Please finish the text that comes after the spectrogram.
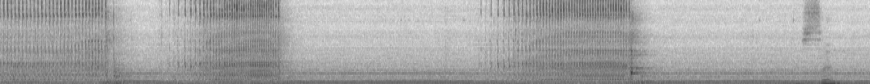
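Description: A sewing machine stitches the side seam of a lined dress in two distinct runs, each a couple of seconds long, with a quiet gap between them; the whirring motor is close and moderately loud.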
